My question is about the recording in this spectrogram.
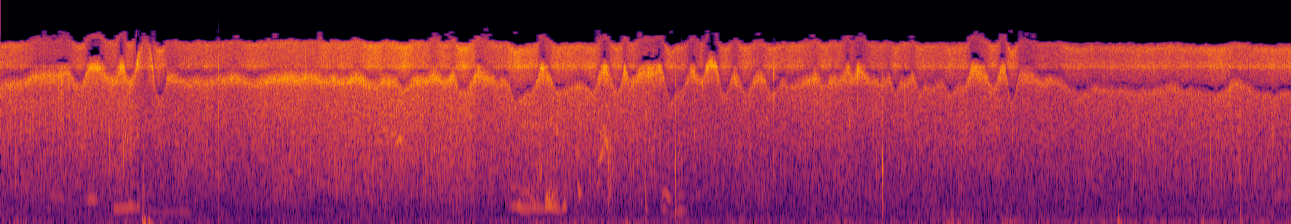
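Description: Water jets of a pool splash-play structure spraying in a steady hiss, with water splashing onto a waterproof GoPro housing; louder splashes about a second in and again around six seconds.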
